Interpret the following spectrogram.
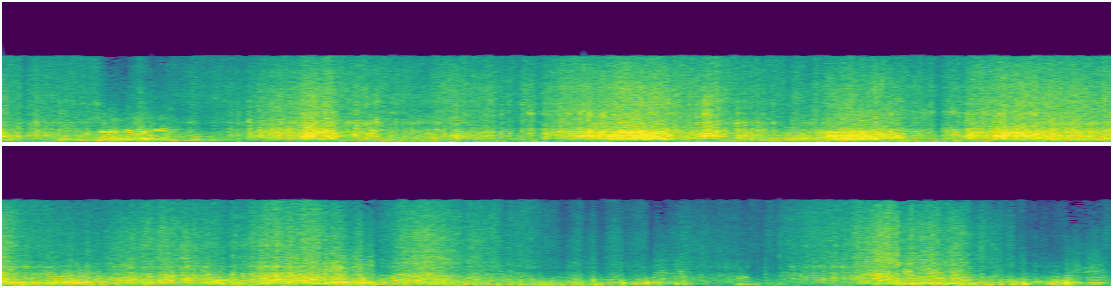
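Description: Skis hissing and scraping over snow through a run of turns, the rush swelling and fading every second or two, with wind buffeting the microphone.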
